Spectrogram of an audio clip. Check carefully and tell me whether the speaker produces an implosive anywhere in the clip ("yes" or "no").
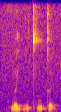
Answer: yes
